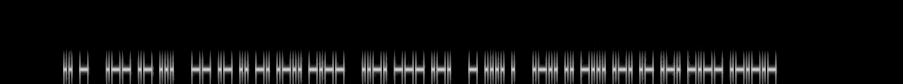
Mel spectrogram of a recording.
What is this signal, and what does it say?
Morse code, heard as a keyed tone, about 44 wpm, 700 Hz. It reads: IT WAS MAINLY FOR THE LIBRARY.
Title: Sentences from Top 1400 Words 45wpm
